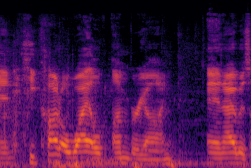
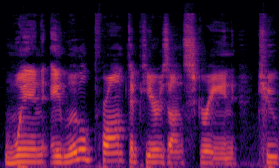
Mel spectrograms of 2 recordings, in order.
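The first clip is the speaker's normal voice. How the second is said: normal talking voice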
